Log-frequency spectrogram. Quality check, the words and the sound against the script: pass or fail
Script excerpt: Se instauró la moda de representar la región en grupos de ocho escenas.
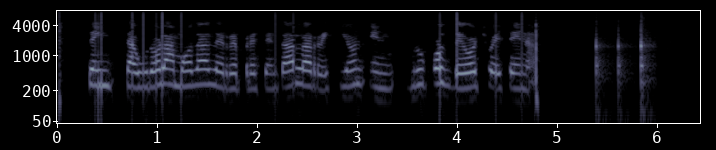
fail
